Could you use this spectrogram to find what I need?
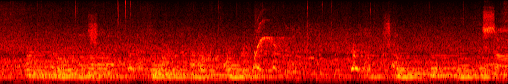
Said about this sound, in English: shut that fucking dog up. Shut up.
